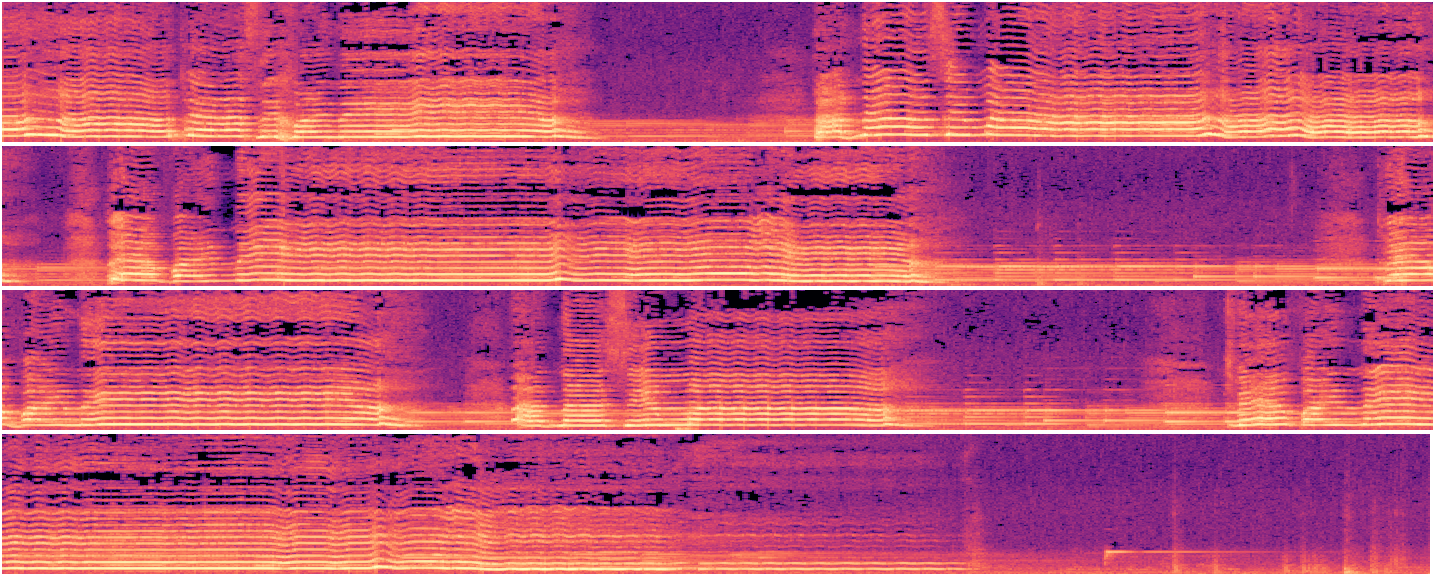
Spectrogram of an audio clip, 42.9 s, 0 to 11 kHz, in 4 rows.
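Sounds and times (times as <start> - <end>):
piano backing track: 0.0 - 42.9.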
